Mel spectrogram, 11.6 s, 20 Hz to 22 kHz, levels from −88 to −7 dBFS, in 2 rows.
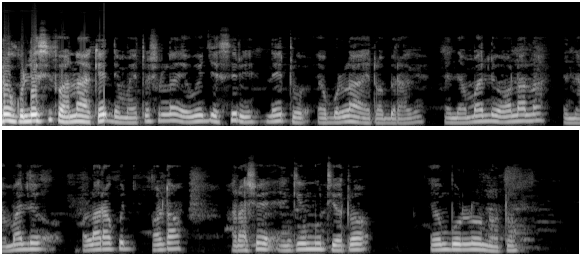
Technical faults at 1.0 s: microphone overload; microphone volume stepped down

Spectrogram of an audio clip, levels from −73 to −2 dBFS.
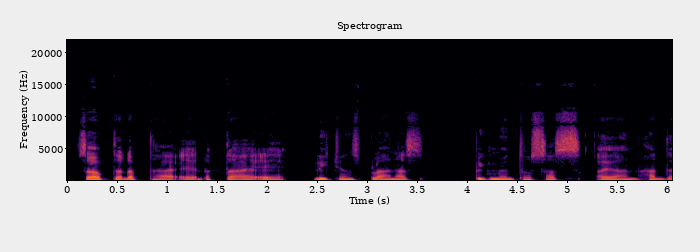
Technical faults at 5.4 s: transcoding between lossy codecs

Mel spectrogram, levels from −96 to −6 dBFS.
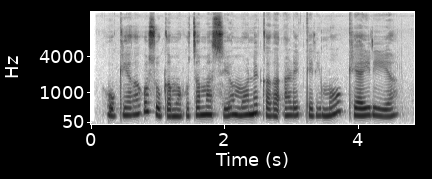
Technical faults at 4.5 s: none

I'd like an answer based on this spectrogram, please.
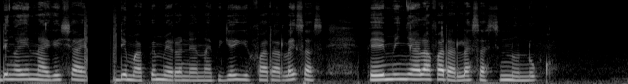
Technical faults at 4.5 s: none

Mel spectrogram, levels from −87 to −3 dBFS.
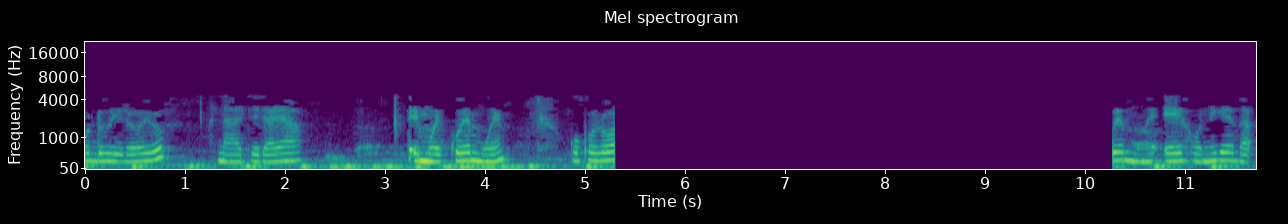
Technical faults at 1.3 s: MP3 compression

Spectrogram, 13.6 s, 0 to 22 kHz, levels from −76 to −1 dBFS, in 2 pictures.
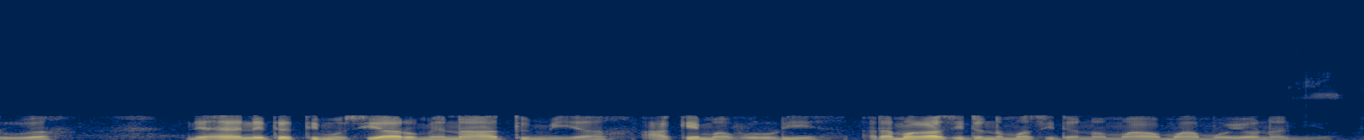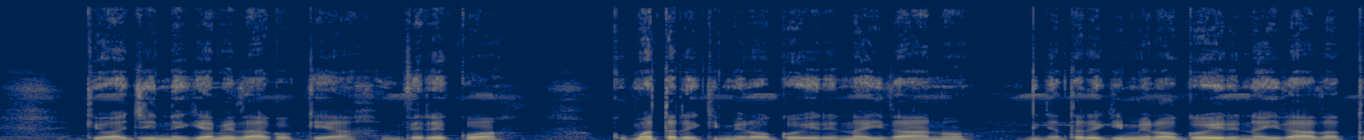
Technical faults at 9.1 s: none

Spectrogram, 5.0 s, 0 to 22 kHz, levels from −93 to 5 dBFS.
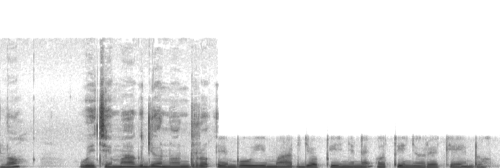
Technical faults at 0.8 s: none

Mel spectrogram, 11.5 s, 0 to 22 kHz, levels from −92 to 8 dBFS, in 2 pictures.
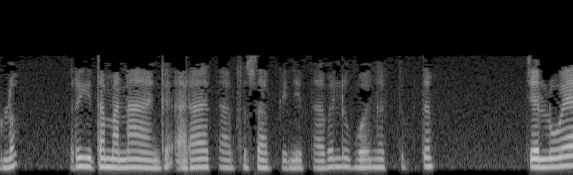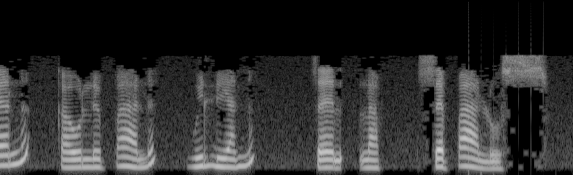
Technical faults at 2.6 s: MP3 compression

